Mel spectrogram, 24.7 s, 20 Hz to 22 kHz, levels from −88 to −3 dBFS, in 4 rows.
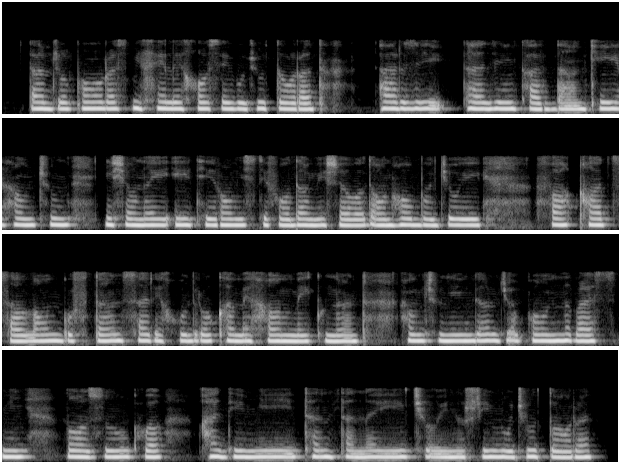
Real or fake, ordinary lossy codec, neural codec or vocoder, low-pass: fake; none; codec, 16 kHz, 2 kbps, FunCodec, trained on Chinese and English, 25 frames a second; 5.4 kHz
